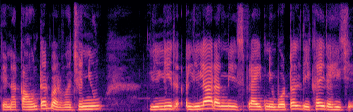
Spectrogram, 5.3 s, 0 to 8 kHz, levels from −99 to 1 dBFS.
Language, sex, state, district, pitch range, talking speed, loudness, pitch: Gujarati, female, Gujarat, Valsad, 190-225 Hz, 145 wpm, -13 LUFS, 205 Hz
